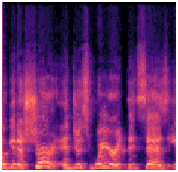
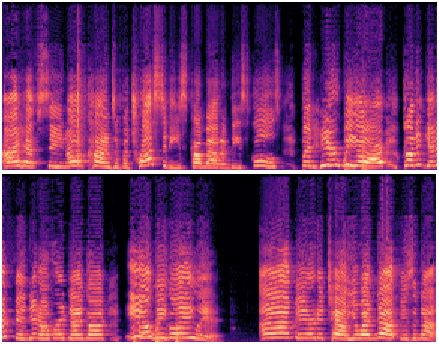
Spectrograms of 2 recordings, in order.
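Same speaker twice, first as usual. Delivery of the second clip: furious, unleashed, loud, high angry screaming; 5 semitones higher, 5 dB louder than usual. Ranting to viewers, getting mad: angry screaming. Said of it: "I'm sorry I'm screaming".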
